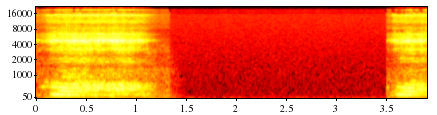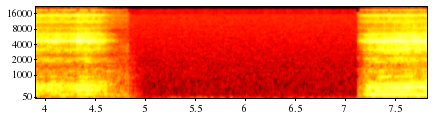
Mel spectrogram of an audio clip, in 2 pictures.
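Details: Person snoring while asleep: loud, harsh snores roughly every three and a half seconds, each lasting over a second, with silence between them.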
